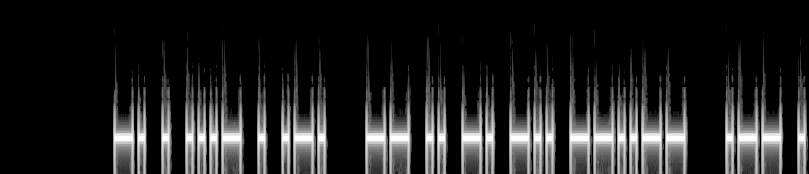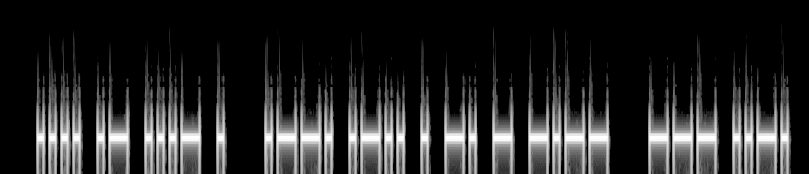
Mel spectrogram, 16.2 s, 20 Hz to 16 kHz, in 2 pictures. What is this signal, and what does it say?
Morse code, heard as a keyed tone, about 19 wpm, 700 Hz. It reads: NEVER MIND, WE HAVE PLENTY OF
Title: Sentences from Top 1300 Words 20wpm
